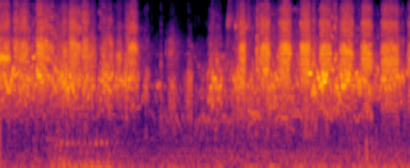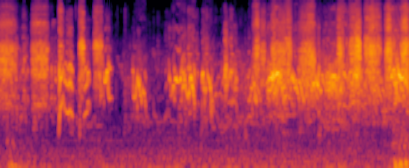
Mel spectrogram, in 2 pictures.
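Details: Budgerigar colony in an aviary bursting into loud, rapid squawky chirps and warbles, then going quieter for a few seconds before the busy chattering swells again.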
